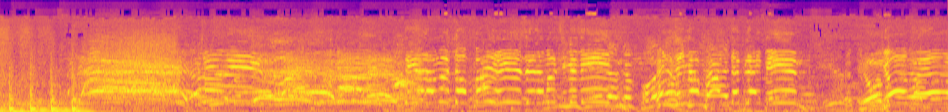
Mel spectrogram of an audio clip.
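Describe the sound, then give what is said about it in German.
A small crowd of spectators at a hard-fought Kreisklasse (district-league) amateur football match involving Fortuna Oetsch shouts and calls out at once, overlapping voices rising and falling in excited bursts, steady throughout. “Insgesamt war es ein sehr, sehr kampfbetontes Spiel. Das merkte man auch an den Zuschauerreaktionen.”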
